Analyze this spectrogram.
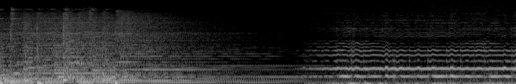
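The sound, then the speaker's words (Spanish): A high, whining mosquito buzz, a steady tonal drone with a slight wavering quality. It stays loud throughout, with a dense rougher layer in the first second, a softer dip in the middle and a stronger swell after about three seconds. “No me moleste, mosquito. No me moleste, mosquito.”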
